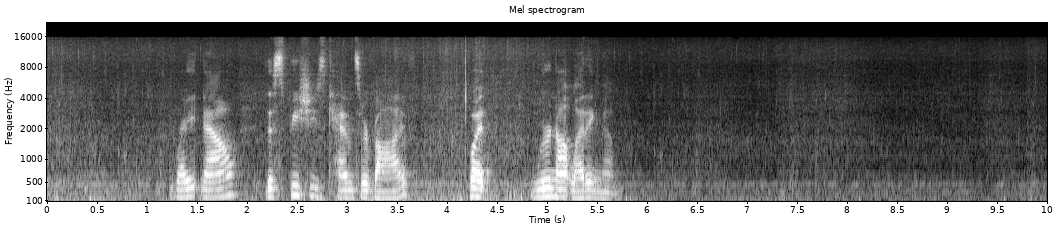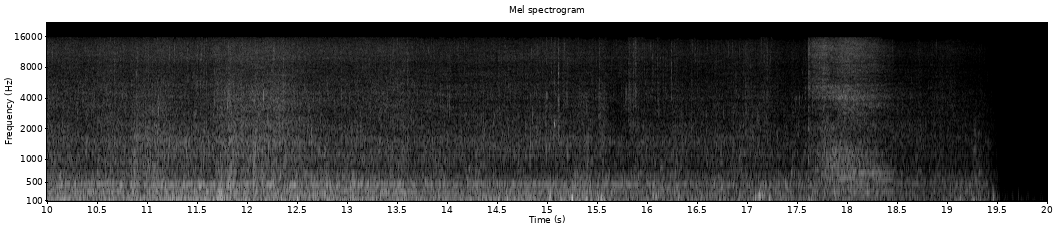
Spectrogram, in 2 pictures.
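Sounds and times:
boat engine hum: 0:00.0 - 0:19.5
water noise: 0:00.0 - 0:19.5
wind: 0:00.0 - 0:19.5.

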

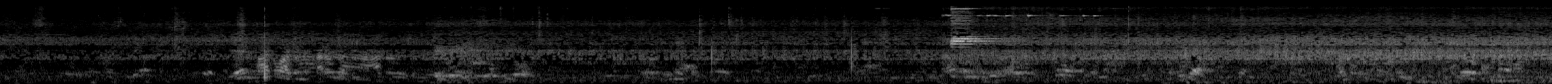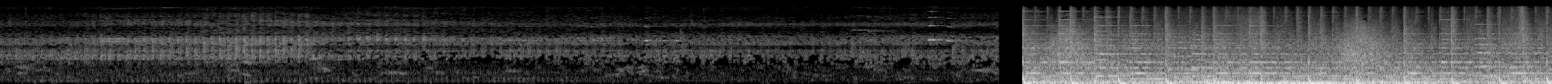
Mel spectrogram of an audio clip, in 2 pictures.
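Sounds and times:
steady high hiss: 0:00.0 - 0:25.5
faint indistinct voices: 0:00.5 - 0:22.6.

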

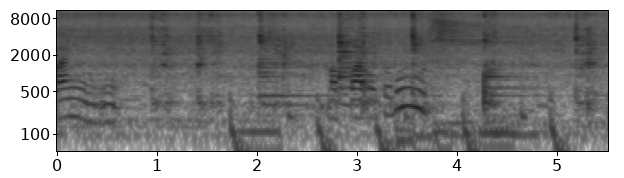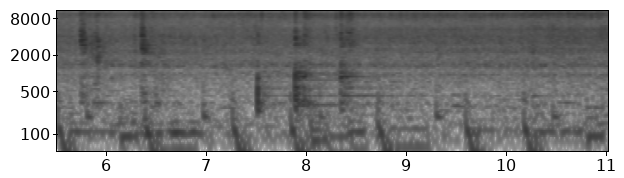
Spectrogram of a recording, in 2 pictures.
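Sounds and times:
food sizzling in hot oil: 0:00.0 - 0:11.0
metal spatula scraping a wok: 0:00.6 - 0:09.1.

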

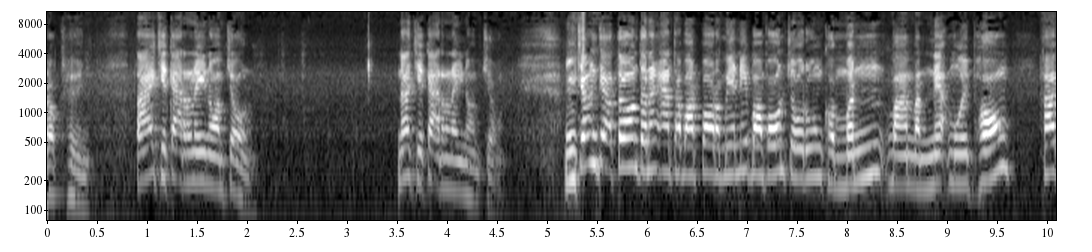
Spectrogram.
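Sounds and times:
person speaking: 0:00.0 - 0:02.6, 0:03.2 - 0:10.0
faint hiss: 0:00.0 - 0:06.8, 0:07.8 - 0:10.0.

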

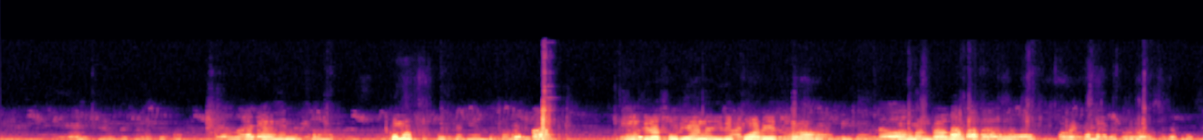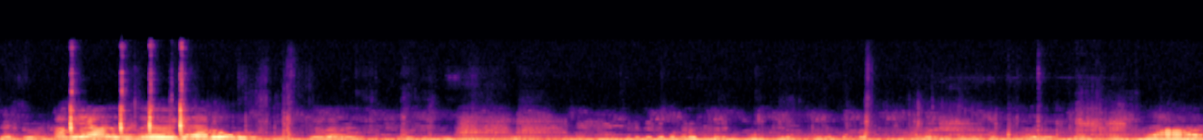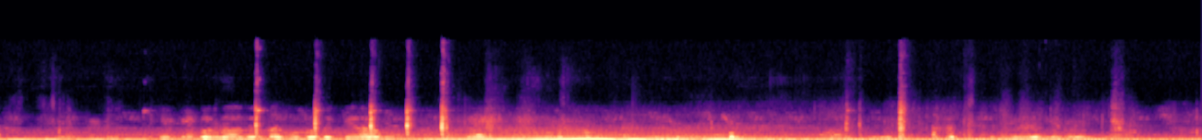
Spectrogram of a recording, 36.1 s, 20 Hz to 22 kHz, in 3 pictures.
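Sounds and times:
scattered voices: 0:00.0 - 0:36.0
vehicle engine rumble: 0:08.5 - 0:36.0.

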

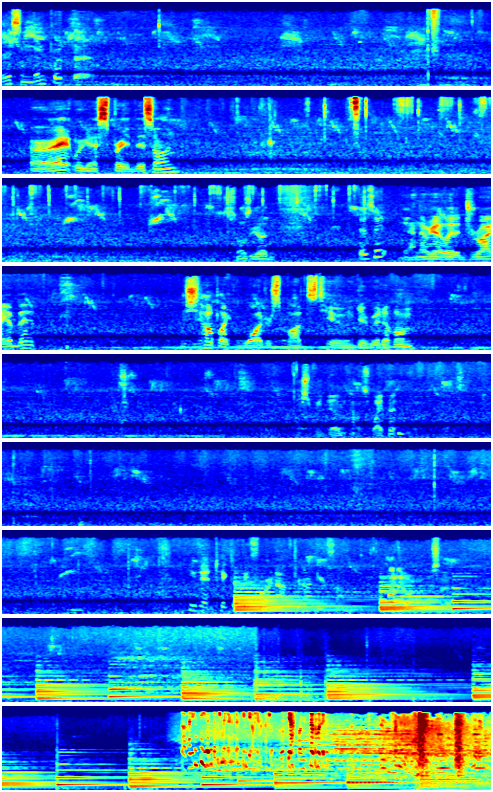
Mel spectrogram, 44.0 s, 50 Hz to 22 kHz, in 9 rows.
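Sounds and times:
birds chirping: 0:00.0 - 0:44.0.

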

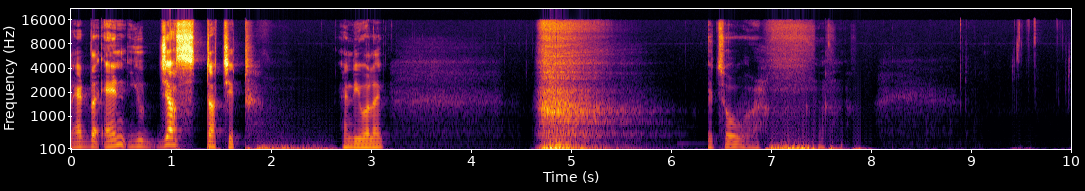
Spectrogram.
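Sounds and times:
man sighing loudly: 0:04.6 - 0:06.0.

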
